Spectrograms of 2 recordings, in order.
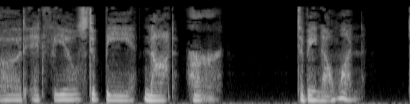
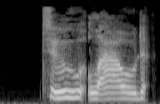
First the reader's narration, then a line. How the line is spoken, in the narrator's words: she groaned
